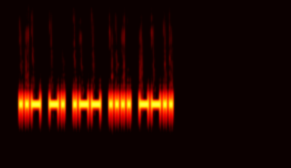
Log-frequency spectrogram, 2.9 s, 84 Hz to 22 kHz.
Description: Morse code, heard as a keyed tone, about 40 wpm, 700 Hz. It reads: UNWHZ
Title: Code Groups - 5 Letters - 40wpm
